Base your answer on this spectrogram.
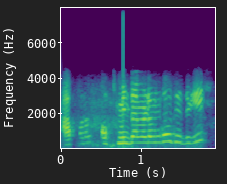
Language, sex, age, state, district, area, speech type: Odia, female, 18-30, Odisha, Ganjam, urban, conversation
